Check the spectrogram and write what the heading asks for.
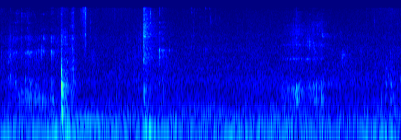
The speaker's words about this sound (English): Excuse me while I take a bite of my pepinini sandwich.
